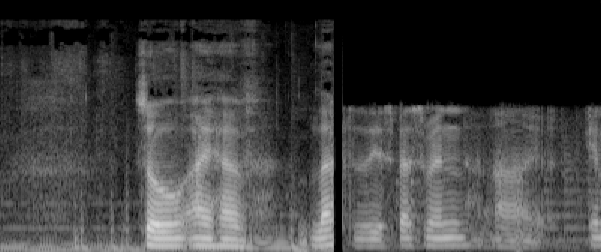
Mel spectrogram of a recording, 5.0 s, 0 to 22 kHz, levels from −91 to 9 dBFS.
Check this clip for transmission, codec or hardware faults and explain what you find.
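Two kinds of fault are present: three bursts of lost LE Audio frames, and a switch to a poorer input device partway through.

Lost LE Audio frames: The Bluetooth LE Audio link dropped frames at 1.01 s for about 20 ms, at 2.51 s for about 50 ms, and at 4.30 s for about 60 ms. Those lengths fit runs of two, five and six 10 ms frames. During each gap the LC3 decoder repeats the last good spectrum with randomised phase signs. Any tonal content smears into a brief noisy wash before the stream resumes.

Input switched to a poorer device: At 2.78 s the system likely moved its input to a lower-quality microphone or a headset's call profile. The sound drops out for about 80 ms. When it returns, nothing is left above 3.8 kHz, so it sounds dull and boxy. It also comes back a few decibels quieter, with a new background noise about 35 dB under the signal, and these changes continue to the end of the clip. 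The light lossy compression on the whole recording is minor by comparison.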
